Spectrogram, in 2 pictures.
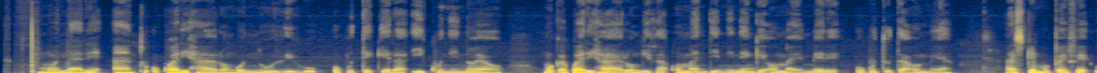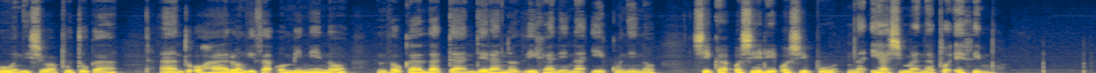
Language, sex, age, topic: Oshiwambo, female, 25-35, agriculture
